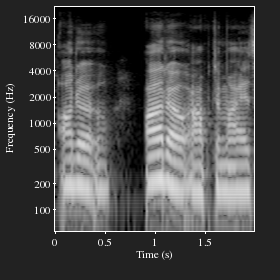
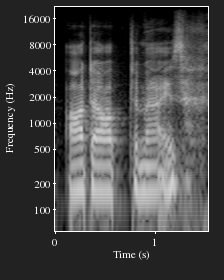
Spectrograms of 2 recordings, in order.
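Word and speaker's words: Autoptimize: Another one to consider is auto optimize. It's kind of hard to say. There's only one O in there, so it's hard to say auto optimize, I guess would be the way you pronounce it.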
